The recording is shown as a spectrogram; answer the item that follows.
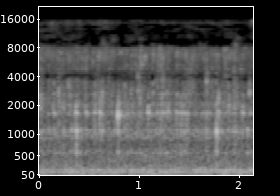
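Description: Ground shallot, garlic and ginger paste frying in hot oil in a pot with bruised lemongrass and galangal: a steady sizzle with scattered small crackles.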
